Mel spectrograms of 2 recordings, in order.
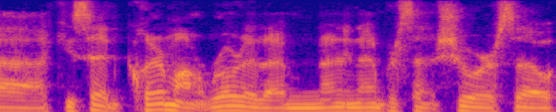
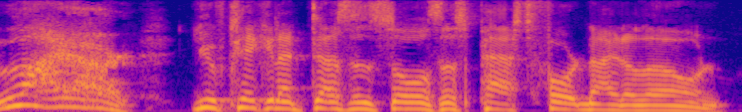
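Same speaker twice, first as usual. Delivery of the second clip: mock shout of liar; 5 semitones higher than usual. Reader voicing the brother accusing Satana, mock yelling. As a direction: accuse her with a hammed-up yell. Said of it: "this great panel of him going".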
